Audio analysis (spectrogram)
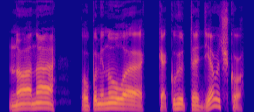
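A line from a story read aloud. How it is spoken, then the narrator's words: Slow. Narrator (Russian): медленно проговорил Гуннарсон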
